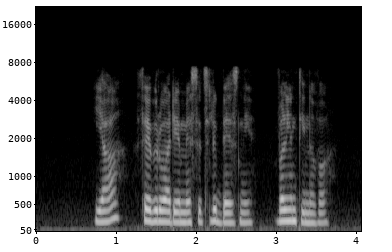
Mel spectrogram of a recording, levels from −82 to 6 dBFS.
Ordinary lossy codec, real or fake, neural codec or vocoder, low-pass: none; fake; codec, 16 kHz, 8 kbps, FunCodec, trained on LibriTTS, 25 frames a second; 7.2 kHz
